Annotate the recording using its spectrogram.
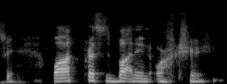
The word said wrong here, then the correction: orchid: Did I say that? Sorry, orchard? – Orchid. – Orchid. Yes, It's like ORKID. Orchid. – See, no, it's not. Orchid. – That's not how you spell it, by the way, folks. I know that it's C H, not K, but just phonetically, it's ORKID.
